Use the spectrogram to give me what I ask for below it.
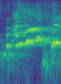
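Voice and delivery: hammed-up heartbroken kid crying out; crying little girl. Teacher imitating his tearful fifth grader who misses Mister Hollis. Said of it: "And more tears".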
